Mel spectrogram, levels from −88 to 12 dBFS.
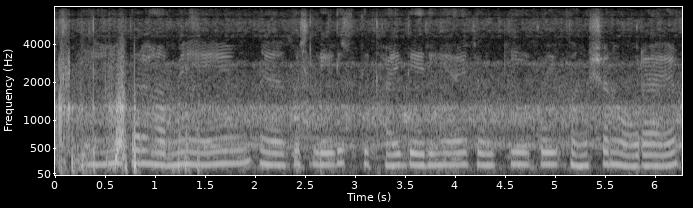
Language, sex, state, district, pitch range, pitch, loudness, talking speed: Hindi, female, Chandigarh, Chandigarh, 200-215 Hz, 210 Hz, -21 LUFS, 155 wpm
